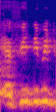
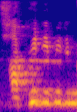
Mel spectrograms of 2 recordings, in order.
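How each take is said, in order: First: It begins with a vowel: affidavit. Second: It begins with an h sound: haafi dibit. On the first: The speaker calls it right. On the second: The speaker calls it wrong.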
